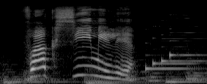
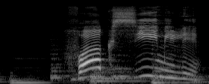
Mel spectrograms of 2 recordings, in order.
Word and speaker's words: факсимиле: и так первое слово факсимиле ударение на второй слог так называют точную копию рукописи рисунка подписи или чертежа а вот как пишется это сложное слово факсимиле следующее деловое слова договор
